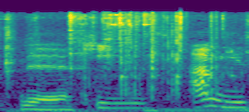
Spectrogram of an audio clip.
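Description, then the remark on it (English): Keys jangle and clink in a bright, continuous metallic rattle lasting just over a second, with a voice vocalizing over much of it. “All you hear on this podcast right now is.”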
